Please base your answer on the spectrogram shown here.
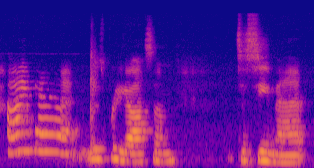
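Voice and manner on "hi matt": high, sing-out hello; fangirl greeting. Retold or imitated. Vlogger reacting to Matt's cameo, delighted high greeting.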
